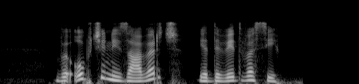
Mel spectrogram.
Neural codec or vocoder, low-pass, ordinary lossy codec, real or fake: none; 7.2 kHz; none; real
